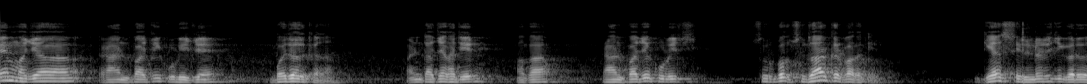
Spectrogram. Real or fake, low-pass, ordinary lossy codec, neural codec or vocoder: fake; none; none; codec, 16 kHz, 4 kbps, FunCodec, trained on Chinese and English, 50 frames a second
